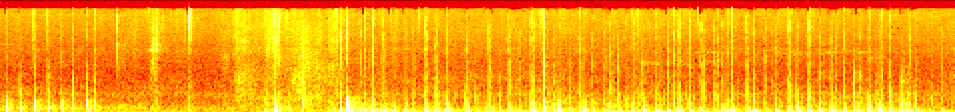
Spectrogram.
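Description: Long nails tap rhythmically on a large, hollow, raw red bell pepper held close to the microphone, giving a rapid stream of soft, dull, low thuds with very short decay. The tapping is quiet and sparse for the first couple of seconds, then becomes denser and slightly louder with a few sharper knocks, while pursed lips may add faint mouth sounds at times.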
